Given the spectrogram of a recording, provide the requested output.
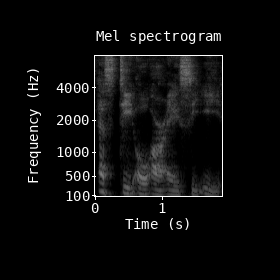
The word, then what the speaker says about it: Storace: I have always said Mark Storic, or maybe it's Storace. It's Storace anyway.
